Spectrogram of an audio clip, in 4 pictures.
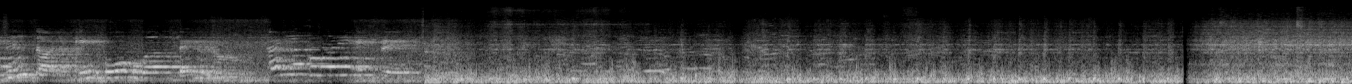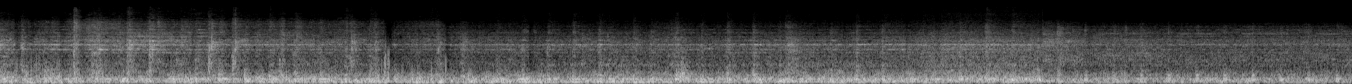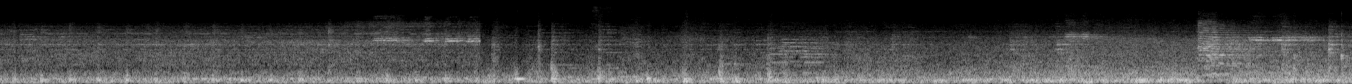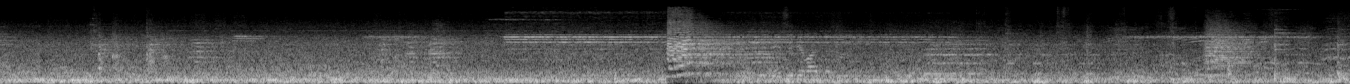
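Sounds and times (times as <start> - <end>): train wheels clattering on track: 4.2 - 54.0.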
